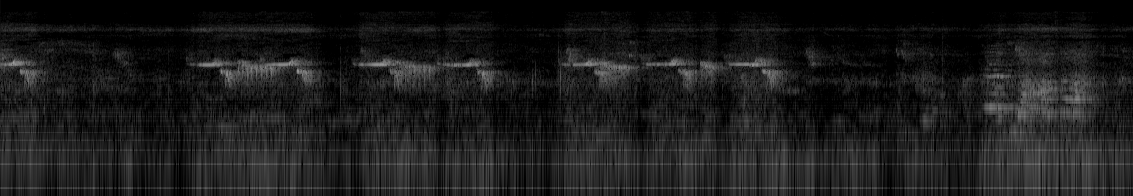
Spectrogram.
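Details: Bird singing at morning in a home-yard tree: intermittent whistled phrases with quick drops in pitch, gaps between bouts, a rougher lower burst near the end, steady background hum.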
